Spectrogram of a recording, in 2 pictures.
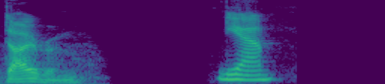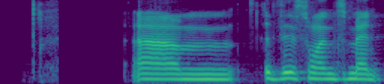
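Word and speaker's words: Dyrim: there's another one called dioram or dirim d-y-r-i-m and it's a musical Bell wait how do you spell it again d-y-r-i-m I would pronounce it dirham yeah um this one's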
